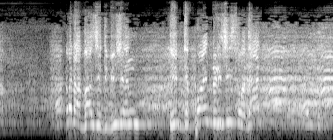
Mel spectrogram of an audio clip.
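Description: A man speaks into a microphone in a large hall.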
